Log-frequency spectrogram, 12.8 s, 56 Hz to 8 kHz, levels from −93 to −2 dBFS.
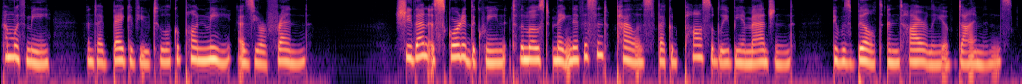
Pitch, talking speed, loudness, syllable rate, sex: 215 Hz, 170 wpm, -20 LUFS, 5.1 syllables/s, female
